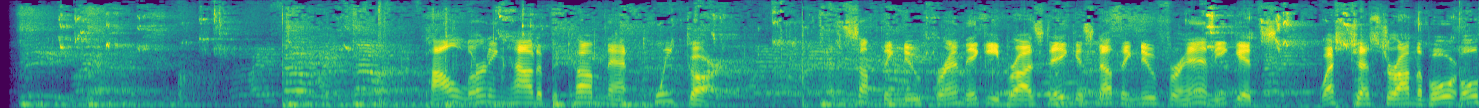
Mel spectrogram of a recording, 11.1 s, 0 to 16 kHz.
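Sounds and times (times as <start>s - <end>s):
voices in a gym: 0.1s - 11.0s
sneaker squeaks: 0.2s - 6.4s, 8.9s - 11.0s.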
